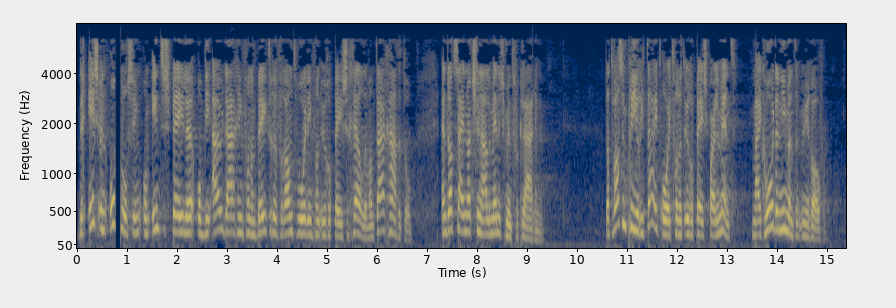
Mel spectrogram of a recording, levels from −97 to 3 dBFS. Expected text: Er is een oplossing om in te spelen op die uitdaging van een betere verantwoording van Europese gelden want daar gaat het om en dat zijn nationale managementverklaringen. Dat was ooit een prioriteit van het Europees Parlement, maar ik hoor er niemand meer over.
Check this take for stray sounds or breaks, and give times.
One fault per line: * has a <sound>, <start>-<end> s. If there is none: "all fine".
* has a dropout, 0.8-0.9 s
